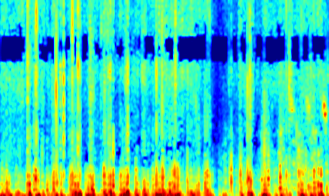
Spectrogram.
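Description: Fingertips with painted nails quickly scratch and rub the looped pile of a soft, flexible white-beige cotton terry cloth towel, held bunched in the hands close up. The result is a dense, fast, irregular run of muffled scratching and rustling, heavy in the low end with little brightness.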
